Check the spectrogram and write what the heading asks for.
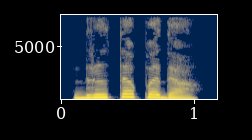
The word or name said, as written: ತೀರ್ಥಪಾದ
